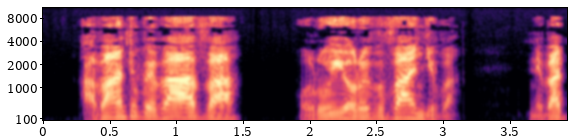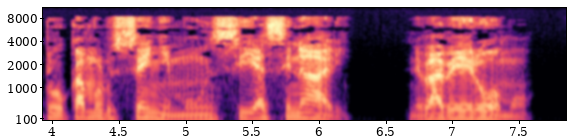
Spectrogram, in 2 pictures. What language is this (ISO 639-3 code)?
lug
